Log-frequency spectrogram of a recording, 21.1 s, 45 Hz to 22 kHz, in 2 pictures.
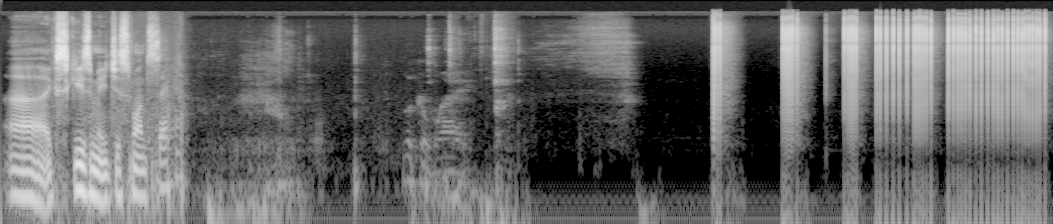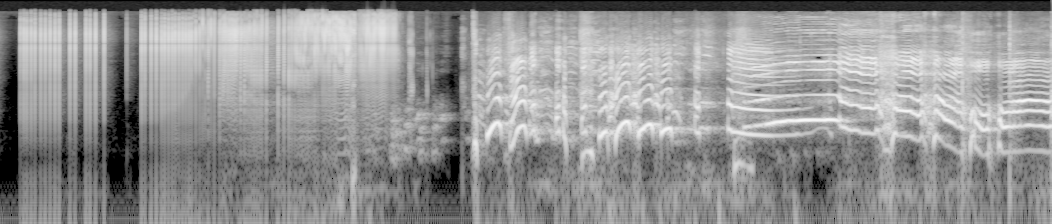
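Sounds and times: long sputtering fart: 7.8s - 14.9s
loud laughter: 14.4s - 21.0s.

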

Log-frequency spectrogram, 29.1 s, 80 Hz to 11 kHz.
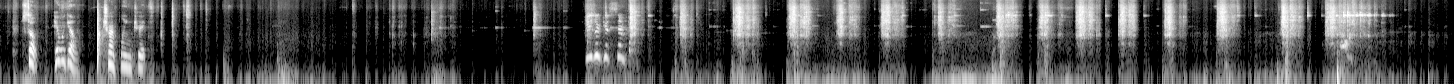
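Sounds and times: trampoline frame creaking: 7.6s - 9.2s, 10.6s - 28.1s
trampoline springs jingling: 9.9s - 28.4s.

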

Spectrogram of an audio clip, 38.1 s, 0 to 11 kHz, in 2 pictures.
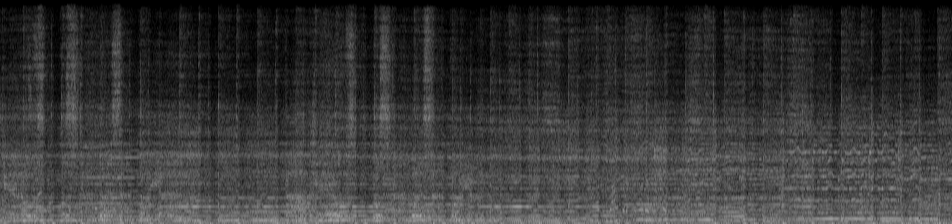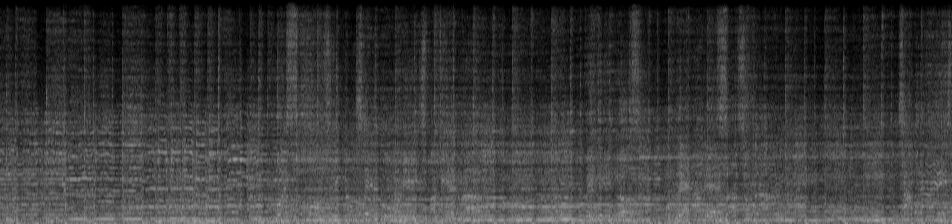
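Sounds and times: bass guitar: 0.0s - 38.0s
drums: 0.0s - 38.0s
electric guitars: 0.0s - 38.0s
keyboard: 0.0s - 38.0s.

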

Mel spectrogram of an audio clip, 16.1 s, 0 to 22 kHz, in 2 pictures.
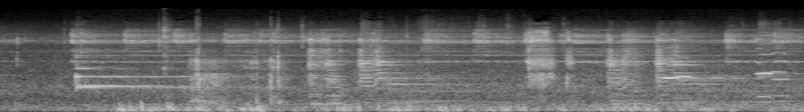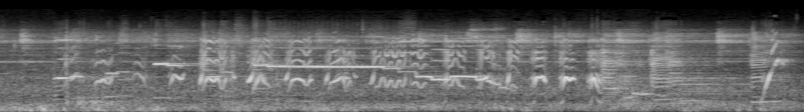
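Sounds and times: cartoon music: 5.3s - 16.0s
high dog-like yips and whimpers: 8.7s - 14.9s.

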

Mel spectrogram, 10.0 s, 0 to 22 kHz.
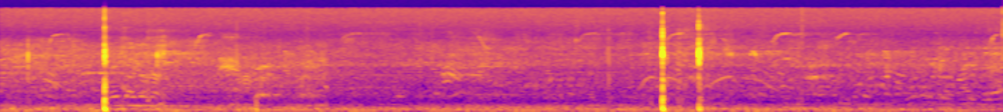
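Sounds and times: football kicked thud: 1.0s - 1.6s, 6.4s - 7.3s.

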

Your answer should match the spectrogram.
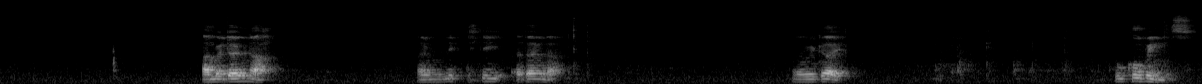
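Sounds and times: faint irregular clicks: 1.1s - 1.4s, 5.6s - 6.8s.

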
